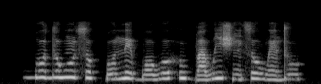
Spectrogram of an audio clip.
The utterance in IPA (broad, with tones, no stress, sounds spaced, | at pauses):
ɡ͡b o˦ d o˦ w ũ˦ s o˦˨ k͡p o˨˦ n e˦˨ b ɔ˧ w o˦ h u˦ b a˧ w i˦ ʃ ĩ˧ s o˦ w ɛ̃˧ d u˦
